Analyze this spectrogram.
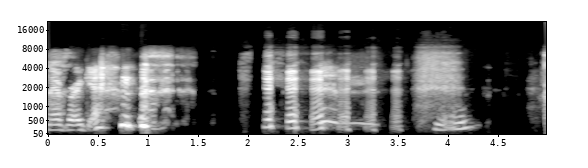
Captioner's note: laughter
